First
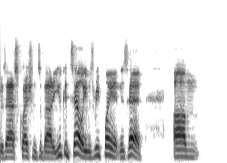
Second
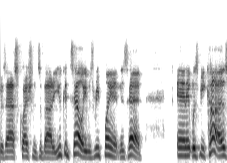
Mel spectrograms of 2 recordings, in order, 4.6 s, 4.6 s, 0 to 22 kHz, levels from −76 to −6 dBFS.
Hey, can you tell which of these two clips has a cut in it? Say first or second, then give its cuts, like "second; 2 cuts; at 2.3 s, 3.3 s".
second; 1 cut; at 3.4 s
